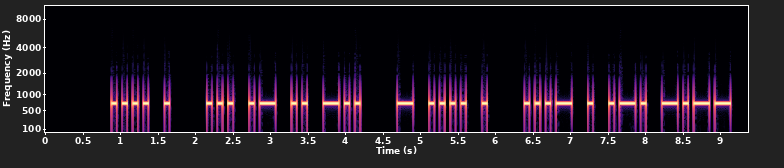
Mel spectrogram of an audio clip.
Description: Morse code, heard as a keyed tone, about 17 wpm, 700 Hz. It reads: HE SAID THE VERY
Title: Sentences from Top 1300 Words 17wpm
